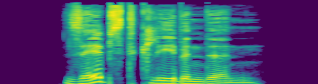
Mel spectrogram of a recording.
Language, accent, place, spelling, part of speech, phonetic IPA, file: German, Germany, Berlin, selbstklebenden, adjective, [ˈzɛlpstˌkleːbn̩dən], De-selbstklebenden.ogg
- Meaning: inflection of selbstklebend: 1. strong genitive masculine/neuter singular 2. weak/mixed genitive/dative all-gender singular 3. strong/weak/mixed accusative masculine singular 4. strong dative plural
